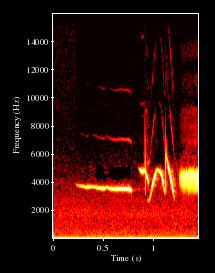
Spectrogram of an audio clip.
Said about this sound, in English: Next time a bit of birdsong breaks through the noise in the city to reach your ears, think of the extra grit and ingenuity that bird had to muster to be heard.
